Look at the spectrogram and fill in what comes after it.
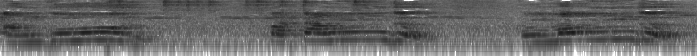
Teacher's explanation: ऐसा वर्ण है जिसको बोलते समय ध्वनि जो वायु होती है वो नाक से निकलती है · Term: अनुस्वार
